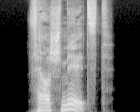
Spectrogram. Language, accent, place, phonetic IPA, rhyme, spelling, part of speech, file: German, Germany, Berlin, [fɛɐ̯ˈʃmɪlt͡st], -ɪlt͡st, verschmilzt, verb, De-verschmilzt.ogg
- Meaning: second/third-person singular present of verschmelzen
